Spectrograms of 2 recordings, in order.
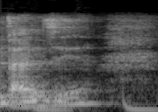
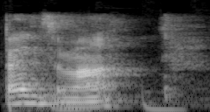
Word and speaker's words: Benzema: two bends yet uh Benzema why am I saying benzia Benzema and he also has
